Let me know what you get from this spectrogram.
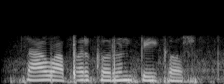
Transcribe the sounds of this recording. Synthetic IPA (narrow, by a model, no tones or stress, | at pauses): t͡saʋapəɾkəɾuːnpekəɾ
